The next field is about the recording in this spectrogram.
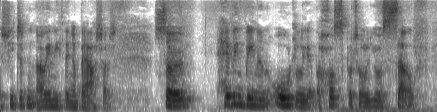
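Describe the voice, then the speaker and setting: A woman with a New Zealand accent gives practical advice as informal storytelling, in a conversational, rambling way with repetitions and self-corrections. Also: lowish voice. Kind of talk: informal instructional storytelling addressed to the listener.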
